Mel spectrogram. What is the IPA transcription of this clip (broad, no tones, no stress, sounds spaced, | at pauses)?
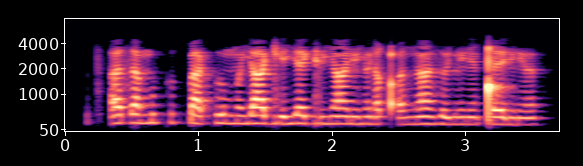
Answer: t͡sʼ a s a m ʊ k ʊ k͡p a k ʊ m ə̃ j a ɡʲ ɛ j ɛ ɡʲ ʊ j ã ɾʲ ə̃ j ə̃ ɾʲ ʊ qʼ ʊ n ã z ʊ lʲ ə̃ ɾʲ ã ǃ ɛ ɾʲ ə̃ ɾʲ ə̃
